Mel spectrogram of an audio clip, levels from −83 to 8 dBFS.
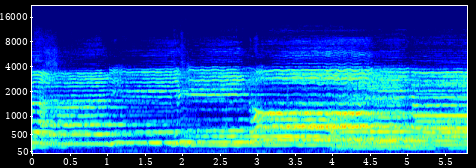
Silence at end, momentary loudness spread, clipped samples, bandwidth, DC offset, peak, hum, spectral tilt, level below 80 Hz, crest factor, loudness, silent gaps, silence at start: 0 s; 10 LU; under 0.1%; 12.5 kHz; under 0.1%; -10 dBFS; none; -4 dB/octave; -68 dBFS; 16 dB; -25 LUFS; none; 0 s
